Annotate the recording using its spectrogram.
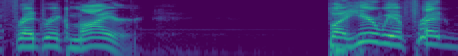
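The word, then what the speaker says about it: Meijer: She like stars some scuff in the background, and it's spelled M E I J E R, I think. It's Meyer with a J.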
